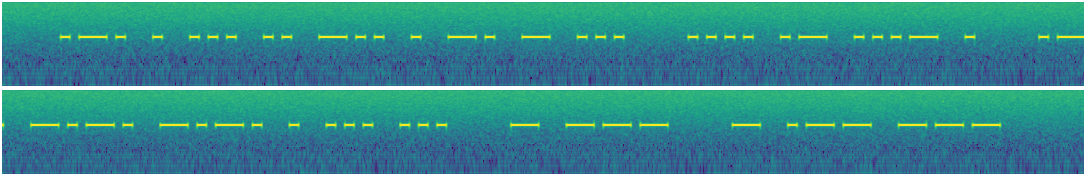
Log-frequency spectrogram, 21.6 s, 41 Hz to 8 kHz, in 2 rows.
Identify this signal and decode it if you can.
Morse code, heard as a keyed tone, machine-sent, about 13 wpm, 890 Hz. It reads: RESIDENTS HAVE ACCESS TO TWO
